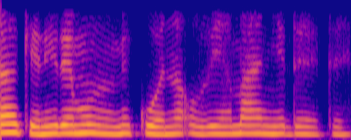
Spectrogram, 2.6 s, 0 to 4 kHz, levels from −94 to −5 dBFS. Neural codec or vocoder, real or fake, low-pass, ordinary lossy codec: codec, 16 kHz in and 24 kHz out, 0.9 kbps, LongCat-Audio-Codec, fine tuned four codebook decoder; fake; 3.6 kHz; none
